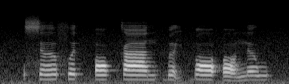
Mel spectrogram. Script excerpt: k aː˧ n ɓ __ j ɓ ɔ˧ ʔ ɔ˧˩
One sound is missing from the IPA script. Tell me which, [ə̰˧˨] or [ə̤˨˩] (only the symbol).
ə̰˧˨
